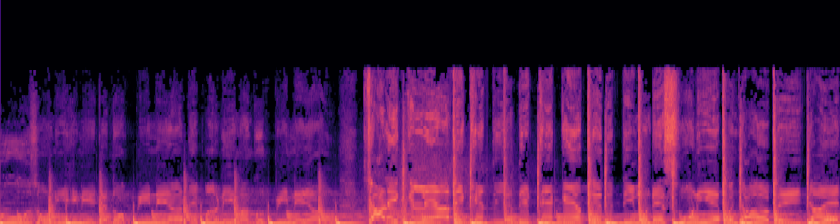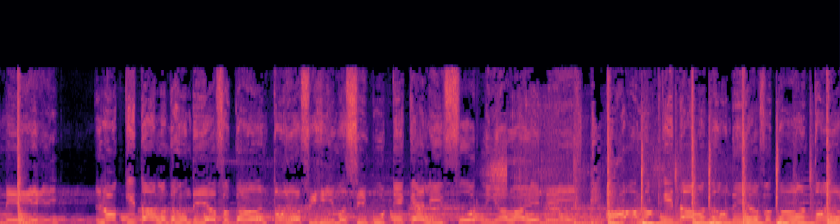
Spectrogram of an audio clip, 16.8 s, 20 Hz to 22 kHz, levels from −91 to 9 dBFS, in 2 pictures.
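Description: The audio twice sinks abruptly in level, by about 6 dB, first from 4.87 to 5.11 s and again from 8.77 to 8.93 s, then snaps back just as suddenly. Both dips fit one channel dropping out: with one stereo channel briefly lost, the mono sum keeps only half of what both sides shared, and most likely a momentary connection or routing loss caused it.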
